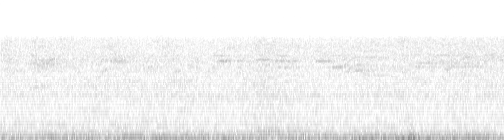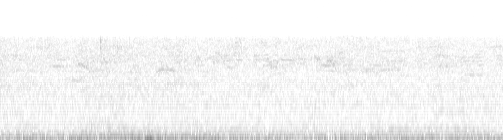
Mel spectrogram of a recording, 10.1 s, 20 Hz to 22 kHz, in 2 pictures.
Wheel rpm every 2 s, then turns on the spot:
0, 0, 0, 0, 0.
none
